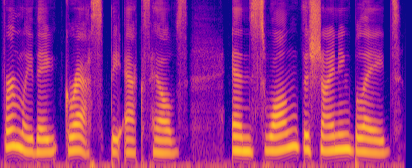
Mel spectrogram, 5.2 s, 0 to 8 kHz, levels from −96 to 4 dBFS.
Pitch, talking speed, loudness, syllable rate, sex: 210 Hz, 130 wpm, -15 LUFS, 3.9 syllables/s, female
